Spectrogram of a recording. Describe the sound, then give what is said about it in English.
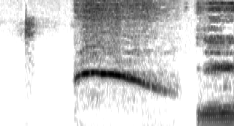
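A single drawn-out whistle, fairly loud, gliding slowly downward in pitch for under a second, then a voice briefly starts speaking. “Long whistle.”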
